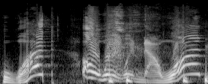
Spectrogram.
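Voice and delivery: repeated high confused what; baffled viewer. Retold or imitated. Mocking a confused viewer of Postal. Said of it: "Postal is like".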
